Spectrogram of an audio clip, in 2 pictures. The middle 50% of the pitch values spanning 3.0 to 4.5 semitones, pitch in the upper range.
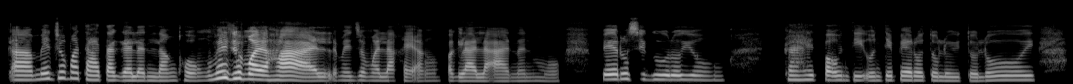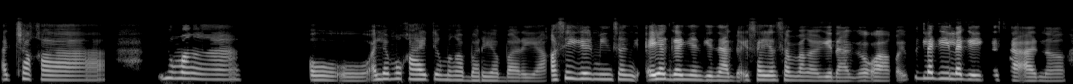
Yes: average, 4.1 semitones; high, 200 Hz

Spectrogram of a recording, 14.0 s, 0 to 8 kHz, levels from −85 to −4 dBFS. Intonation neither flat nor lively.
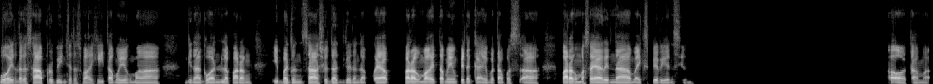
No: narrow, 1.7 semitones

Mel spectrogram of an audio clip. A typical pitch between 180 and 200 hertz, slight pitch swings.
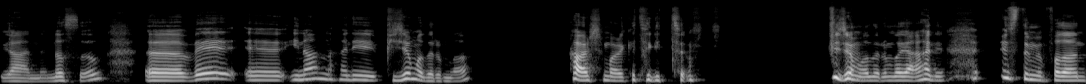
No: high, 190 Hz; average, 3.9 semitones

